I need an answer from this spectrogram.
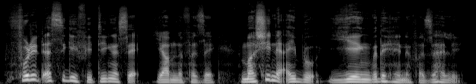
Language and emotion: Manipuri, happy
